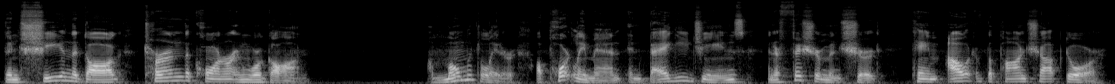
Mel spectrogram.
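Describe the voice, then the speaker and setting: A man reading a first-person mystery story aloud in an expressive storytelling manner, like an audiobook narrator. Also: medium pitch, a little slow. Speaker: actor reading a short story.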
